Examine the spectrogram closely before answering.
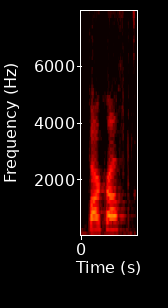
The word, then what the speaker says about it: Barcroft: Today I have Genie Barcroft.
